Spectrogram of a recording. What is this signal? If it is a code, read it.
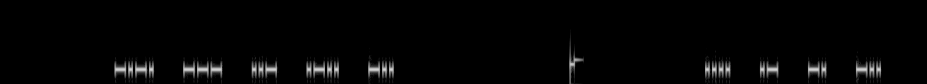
Morse code, heard as a keyed tone, about 34 wpm, spaced as for 20 wpm, 700 Hz. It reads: COULD HAND
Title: 3x Character Spacing - Top 200 Words - 35wpm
